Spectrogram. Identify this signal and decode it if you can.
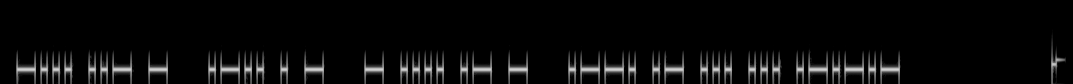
Morse code, heard as a keyed tone, about 20 wpm, 700 Hz. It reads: BUT LET THAT PASS.
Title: Sentences from Top 400 Words 20wpm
